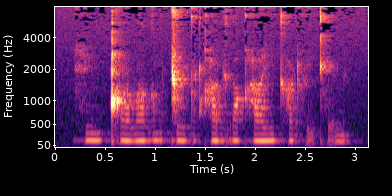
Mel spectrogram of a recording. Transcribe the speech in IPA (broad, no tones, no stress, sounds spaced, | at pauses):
h iː m ǃʰ ʌː β ʌ ɡ ʌ m ǁ uː d̪ ʌ ɖ qʰ i ɖ r e qʰ iː kʰ ʌ ɖ θ ḭ kʰ ḛ m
